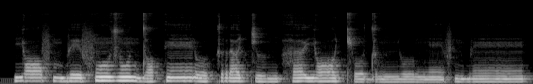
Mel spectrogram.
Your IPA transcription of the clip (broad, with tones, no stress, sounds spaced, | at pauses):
j ɔː˨ f m b e˨ f õ˦ z õ˦ n d ɔ˨ k ẽː˦ ɾ ʊː˨ k r ɐ˦ c ɯ˨ ŋ h ɜ˦ j ɔː˦ cʰ ʊ˨ d ʊ˨ ŋ ɲ ʊː˨ ŋ ẽː˨ f m b ẽː˦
